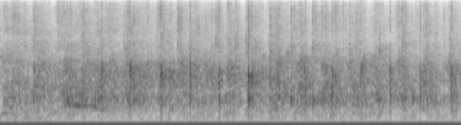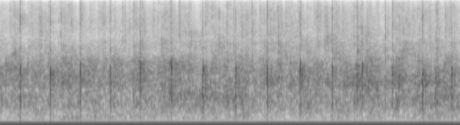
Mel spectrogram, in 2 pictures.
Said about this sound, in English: I always feel weird when everybody's clapping and I'm not. I feel when everybody's clapping and I'm not clapping. I feel like I should be clapping.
